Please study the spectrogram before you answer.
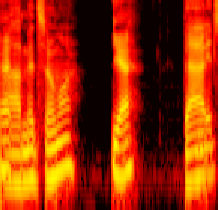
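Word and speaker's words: Midsommar: Uh Midsomar. Yeah, that midsummer. Mid. Isn't it pronounced differently though? Midsummer. Am I wrong? It's Midsummer.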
